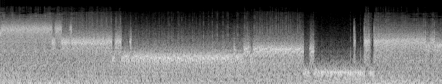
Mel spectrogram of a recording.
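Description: Harsh analogue noise music: loud, dense noise with bright bands of hiss that jump to a new pitch every half second or so. The high end cuts out briefly a little after three seconds in, leaving a lower hum-like band.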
